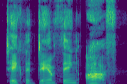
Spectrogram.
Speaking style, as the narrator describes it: she growled

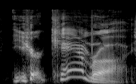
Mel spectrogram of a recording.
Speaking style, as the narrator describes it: she told him, laughing

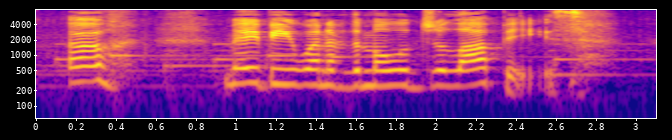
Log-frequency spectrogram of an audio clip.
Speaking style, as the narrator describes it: she giggled

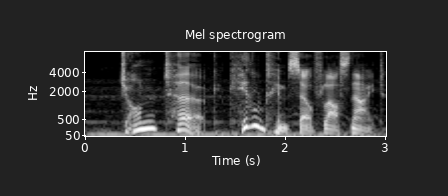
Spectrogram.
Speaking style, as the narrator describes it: the man said eagerly

